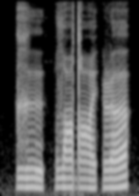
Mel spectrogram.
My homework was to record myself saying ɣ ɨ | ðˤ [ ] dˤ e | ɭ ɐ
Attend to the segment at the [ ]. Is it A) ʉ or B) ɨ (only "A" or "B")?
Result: A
